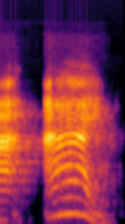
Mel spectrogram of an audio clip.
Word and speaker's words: 爱: นี้ มัน อ่าน ว่า อะไร นะ อ่าน ว่า อ้าย อ้าย อ้าย แปล ว่า รัก หรือ ชอบ ใช่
